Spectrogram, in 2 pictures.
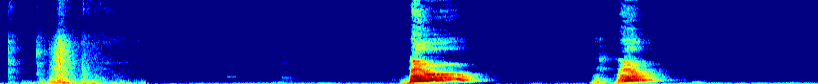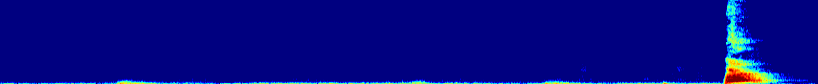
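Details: Female Beagle barking on a Friday evening at very noisy fireworks, raising the alarm at the unusual sound: four loud, sharp single barks spaced irregularly over sixteen seconds, with quiet low thumps and shuffling between them.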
